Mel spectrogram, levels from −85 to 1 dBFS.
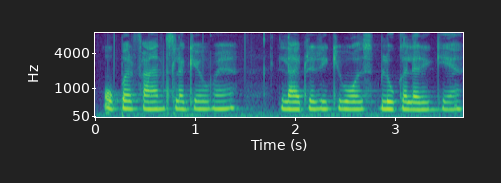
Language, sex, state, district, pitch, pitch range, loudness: Hindi, female, Delhi, New Delhi, 225 Hz, 220-230 Hz, -17 LUFS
